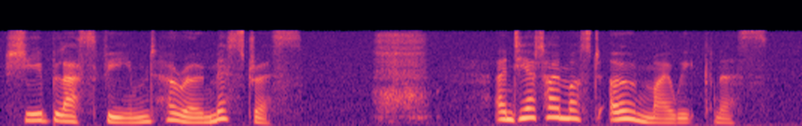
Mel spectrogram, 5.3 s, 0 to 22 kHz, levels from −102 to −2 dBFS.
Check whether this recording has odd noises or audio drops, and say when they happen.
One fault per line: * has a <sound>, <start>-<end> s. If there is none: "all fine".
* has a sniff, 2.5-3.0 s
